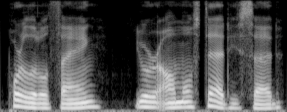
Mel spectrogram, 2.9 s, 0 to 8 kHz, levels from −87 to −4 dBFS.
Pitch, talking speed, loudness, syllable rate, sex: 125 Hz, 190 wpm, -16 LUFS, 4.9 syllables/s, male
